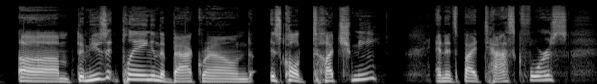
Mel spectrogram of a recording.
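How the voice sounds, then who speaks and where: A man speaks in an ordinary speaking voice, fairly high for a man, at a fairly slow pace. The recording is very clean with a silent background and a dry, close sound with no echo. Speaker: podcast host. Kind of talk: casual chat.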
